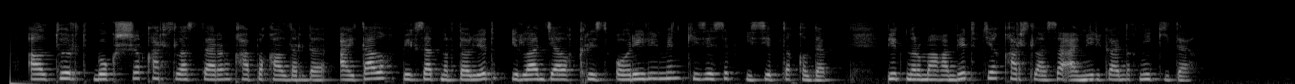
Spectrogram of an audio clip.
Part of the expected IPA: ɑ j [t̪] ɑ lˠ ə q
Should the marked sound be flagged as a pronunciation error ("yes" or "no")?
no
